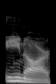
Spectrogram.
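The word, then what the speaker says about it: Aenar: I was mixing up Andorian and and uh, but it's I looked up the pronunciation. I don't know if they always I don't know if they say Enar in this, but it's supposed to be pronounced Enar.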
